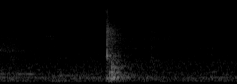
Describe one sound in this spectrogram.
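A metal saucepan clanks against a baking tin.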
